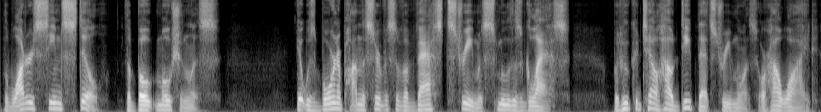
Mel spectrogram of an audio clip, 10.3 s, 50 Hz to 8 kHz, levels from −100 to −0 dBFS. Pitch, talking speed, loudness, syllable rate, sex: 115 Hz, 195 wpm, -21 LUFS, 4.9 syllables/s, male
